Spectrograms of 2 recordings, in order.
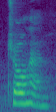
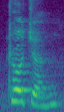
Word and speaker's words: Trojan: USC Trojan. Yeah, you're such a fob. Just pronounce the J as a G, Trojan, and then the A as the I.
